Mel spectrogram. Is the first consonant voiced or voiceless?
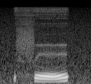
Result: voiceless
